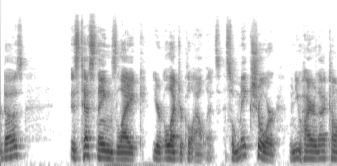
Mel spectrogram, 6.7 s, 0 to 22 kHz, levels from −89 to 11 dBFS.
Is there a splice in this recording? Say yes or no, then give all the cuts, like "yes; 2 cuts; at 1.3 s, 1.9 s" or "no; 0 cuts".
yes; 1 cut; at 4.5 s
